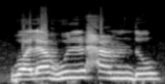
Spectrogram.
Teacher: حمد میم پہ غنہ نہیں ہوگا ادھر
